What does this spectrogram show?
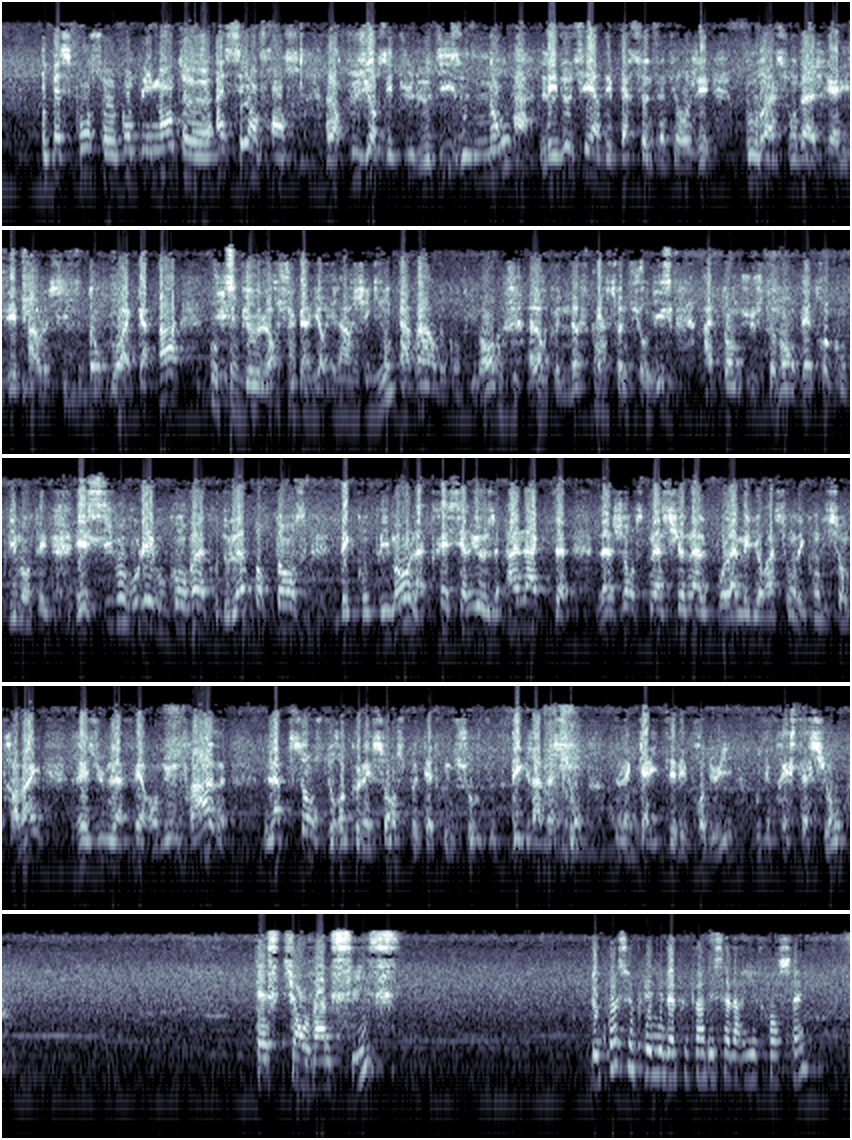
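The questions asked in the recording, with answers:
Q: De quoi se plaignent la plupart des salariés français ?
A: Leurs supérieurs hiérarchiques ne leur font pas assez de compliments.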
